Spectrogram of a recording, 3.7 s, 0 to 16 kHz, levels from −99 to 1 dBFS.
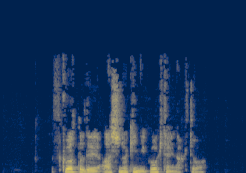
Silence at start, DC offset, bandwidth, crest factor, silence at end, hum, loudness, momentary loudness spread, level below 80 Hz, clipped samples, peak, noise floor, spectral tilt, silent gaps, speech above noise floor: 0.95 s; under 0.1%; 11 kHz; 20 dB; 0.6 s; none; -23 LUFS; 15 LU; -54 dBFS; under 0.1%; -6 dBFS; -86 dBFS; -5.5 dB/octave; none; 63 dB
